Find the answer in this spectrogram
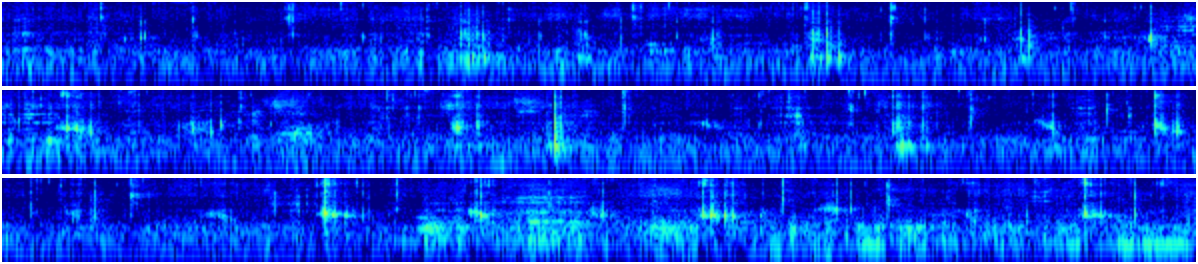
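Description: Faint chewing of crispy fried green peas and cashew nuts: irregular sharp crunches, a few every second.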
